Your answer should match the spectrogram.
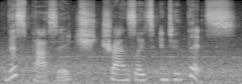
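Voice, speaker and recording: A woman reading a book aloud as scripted narration, in a measured, scholarly way with deliberate emphasis. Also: a little high, sing-song, noisy background. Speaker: book narrator giving a voice demo.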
